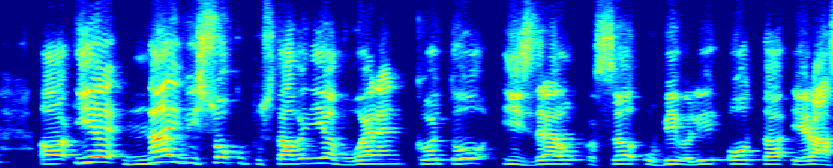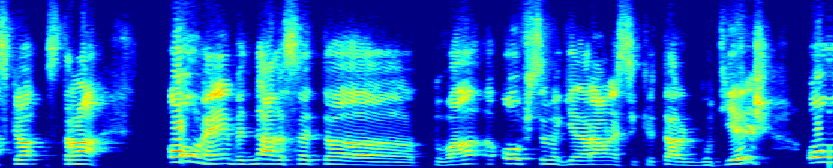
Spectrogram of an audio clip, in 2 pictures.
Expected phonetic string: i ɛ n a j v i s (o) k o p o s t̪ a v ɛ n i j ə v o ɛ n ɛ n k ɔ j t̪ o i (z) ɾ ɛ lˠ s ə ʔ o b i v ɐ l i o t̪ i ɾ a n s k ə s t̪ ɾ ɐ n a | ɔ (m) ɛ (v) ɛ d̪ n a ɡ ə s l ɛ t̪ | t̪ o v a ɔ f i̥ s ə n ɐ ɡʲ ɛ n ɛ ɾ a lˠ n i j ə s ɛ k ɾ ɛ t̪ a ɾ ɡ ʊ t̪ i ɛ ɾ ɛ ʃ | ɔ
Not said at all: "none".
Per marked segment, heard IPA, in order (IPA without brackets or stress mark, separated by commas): ɔ, z, n, v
